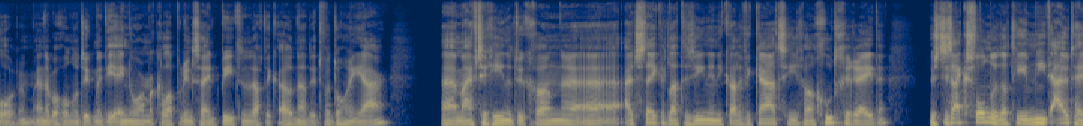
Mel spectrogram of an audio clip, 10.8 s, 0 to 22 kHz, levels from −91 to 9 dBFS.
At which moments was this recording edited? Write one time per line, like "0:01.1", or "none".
none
